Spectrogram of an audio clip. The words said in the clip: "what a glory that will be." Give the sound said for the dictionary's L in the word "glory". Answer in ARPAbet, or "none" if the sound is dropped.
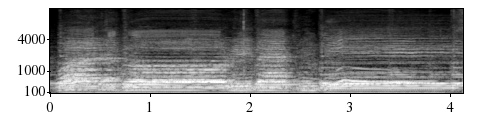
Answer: none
